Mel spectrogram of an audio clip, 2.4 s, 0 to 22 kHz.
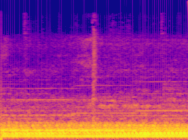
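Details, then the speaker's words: BMW E30 Touring, M50B25 inline six on ethanol, very cold day, after clutch replacement and exhaust/driveshaft refit: smooth, even low rumble at idle, no knock or rattle; runs cleanly. "faut pas s'inquiéter c'est l'éthanol c'est tout à fait normal en plus il fait super froid et ben c'est impeccable tout ça"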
